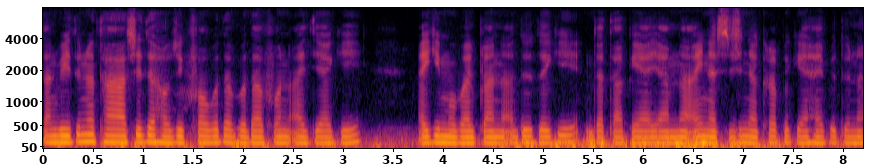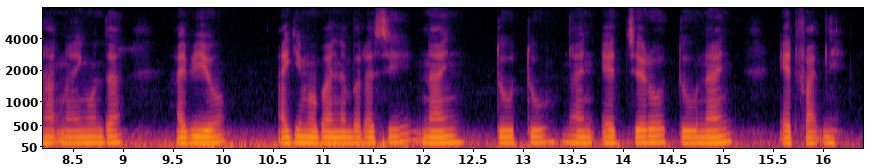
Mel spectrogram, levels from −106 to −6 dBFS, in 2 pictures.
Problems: none marked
